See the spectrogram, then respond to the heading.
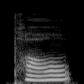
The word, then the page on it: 逃: táo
